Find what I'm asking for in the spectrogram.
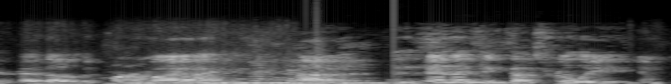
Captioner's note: laughing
